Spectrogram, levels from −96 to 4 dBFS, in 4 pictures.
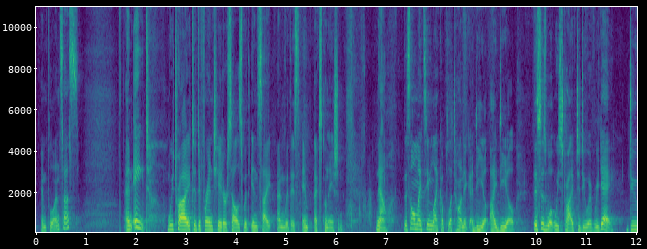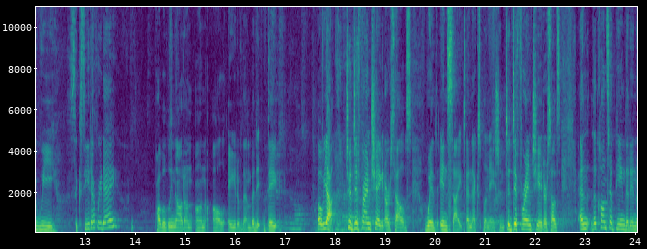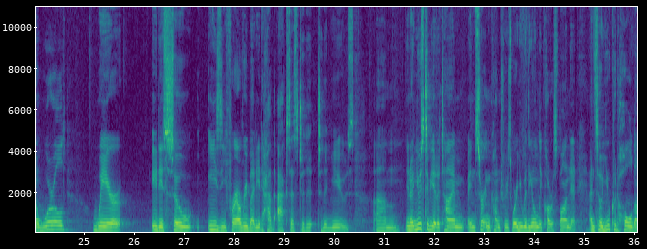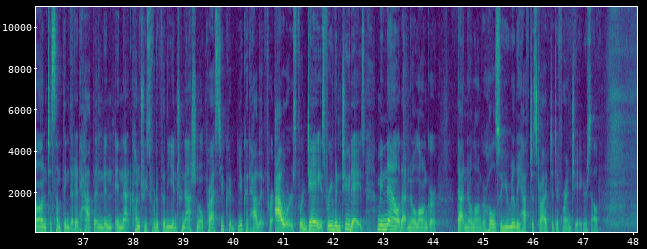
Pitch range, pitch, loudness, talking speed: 160-205 Hz, 175 Hz, -22 LUFS, 195 wpm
